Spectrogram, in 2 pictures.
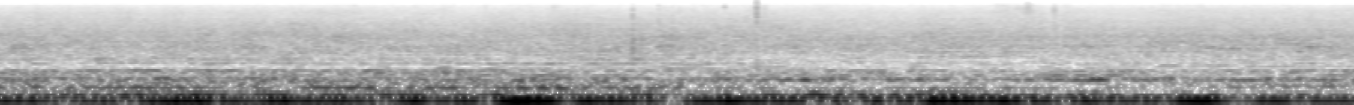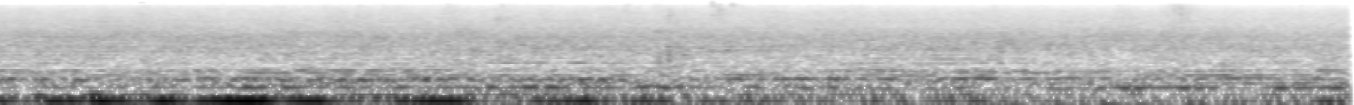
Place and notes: Inside the mine, we climbed into an hard to reach tunnel and we found this strange old tank, where water streams with curious motor sounds.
